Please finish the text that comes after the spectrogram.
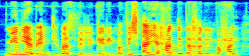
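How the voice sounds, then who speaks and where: A woman's voice: fairly high pitch, fast, faint music behind, natural voice. A woman doing a kindly shopkeeper uncle. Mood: fatherly. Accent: Egyptian Arabic.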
